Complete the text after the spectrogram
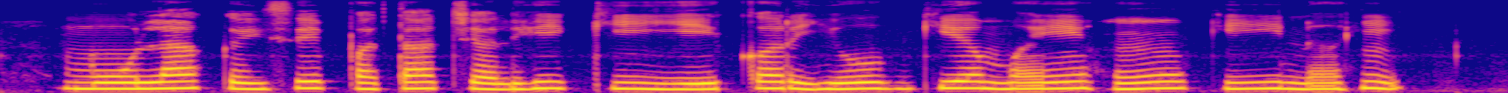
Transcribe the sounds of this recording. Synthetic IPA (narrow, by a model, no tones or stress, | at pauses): moːlakɐɪsepɐt̪at͡ʃəlekieːkəɾjoːɡjəmə̃ɦũkinəɦĩ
